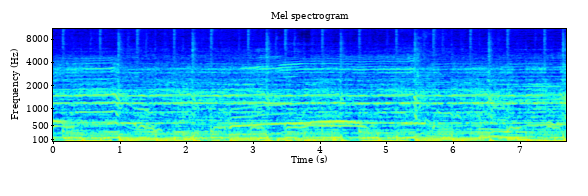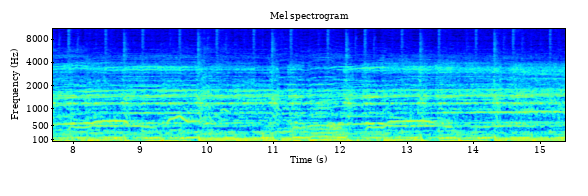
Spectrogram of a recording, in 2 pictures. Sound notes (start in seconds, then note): 5.4 grunting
